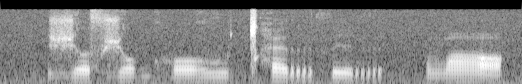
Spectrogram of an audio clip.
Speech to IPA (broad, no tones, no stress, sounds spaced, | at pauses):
ʒ ʌ s ʒ ɔ ɡʱ ɔ ɣ u ǀʰ æ r θ ɪ r | β ɑ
